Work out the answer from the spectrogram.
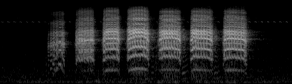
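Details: Peach-fronted parakeet (Eupsittula aurea) giving seven harsh, grating screeches in quick succession, about three per second, over a faint steady high insect-like hum.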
